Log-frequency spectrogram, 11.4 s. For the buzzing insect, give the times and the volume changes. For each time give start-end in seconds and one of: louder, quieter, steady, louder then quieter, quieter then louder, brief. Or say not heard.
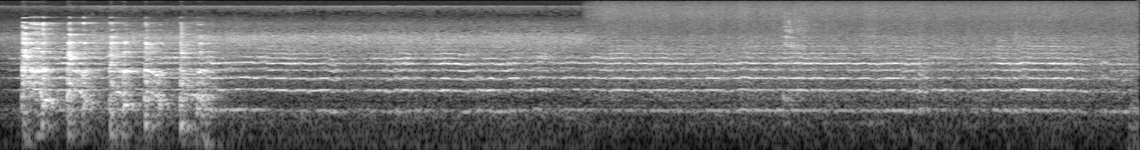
0.0-11.3 steady.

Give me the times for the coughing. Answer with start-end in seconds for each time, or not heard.
0.2-2.4, 7.8-9.3.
